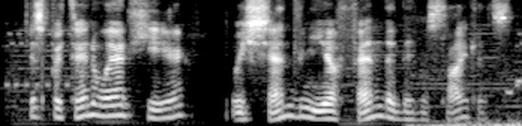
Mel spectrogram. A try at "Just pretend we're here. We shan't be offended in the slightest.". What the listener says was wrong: You're mixing accents very gently.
